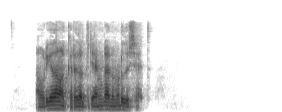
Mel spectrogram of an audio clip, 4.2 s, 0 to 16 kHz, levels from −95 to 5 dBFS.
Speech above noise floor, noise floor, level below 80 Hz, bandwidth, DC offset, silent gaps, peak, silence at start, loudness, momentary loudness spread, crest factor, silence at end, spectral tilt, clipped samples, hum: 59 dB; -77 dBFS; -60 dBFS; 8 kHz; under 0.1%; none; -2 dBFS; 0.55 s; -18 LUFS; 13 LU; 20 dB; 2.1 s; -6 dB/octave; under 0.1%; none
